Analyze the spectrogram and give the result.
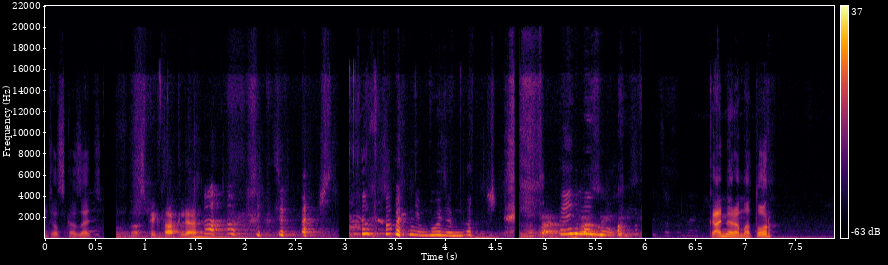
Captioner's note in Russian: смех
